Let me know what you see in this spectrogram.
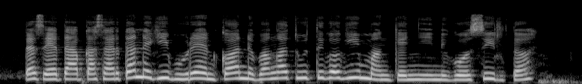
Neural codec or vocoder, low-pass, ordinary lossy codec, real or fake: none; none; none; real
